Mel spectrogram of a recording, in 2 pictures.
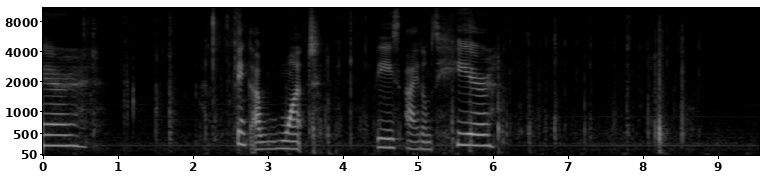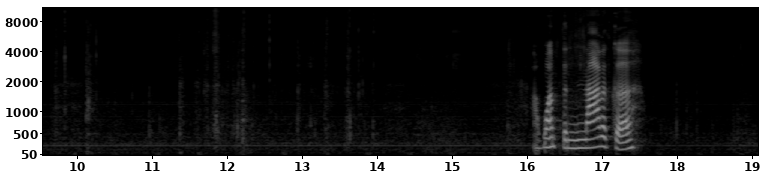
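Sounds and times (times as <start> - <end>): plastic packaging crinkling: 0.5 - 19.0.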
